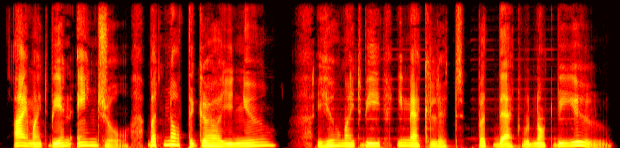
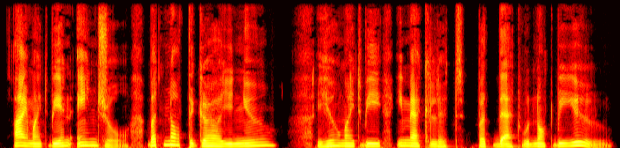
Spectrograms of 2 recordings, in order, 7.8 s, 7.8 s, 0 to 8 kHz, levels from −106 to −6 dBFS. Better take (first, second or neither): second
